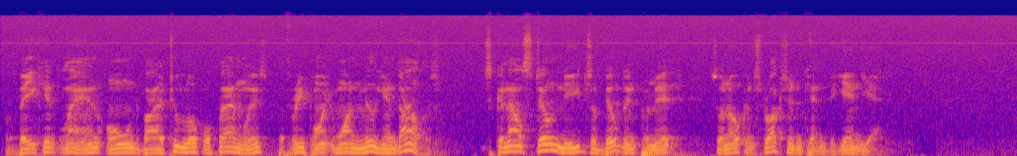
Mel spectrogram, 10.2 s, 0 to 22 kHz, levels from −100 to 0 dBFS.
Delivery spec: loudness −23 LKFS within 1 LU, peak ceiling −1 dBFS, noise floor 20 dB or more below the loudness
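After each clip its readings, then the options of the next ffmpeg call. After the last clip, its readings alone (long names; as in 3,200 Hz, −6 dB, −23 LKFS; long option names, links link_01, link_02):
interfering tone 7,000 Hz; level of the tone −52 dBFS; background noise floor −43 dBFS; target noise floor −46 dBFS; integrated loudness −26.0 LKFS; sample peak −13.5 dBFS; target loudness −23.0 LKFS
→ -af "bandreject=frequency=7000:width=30"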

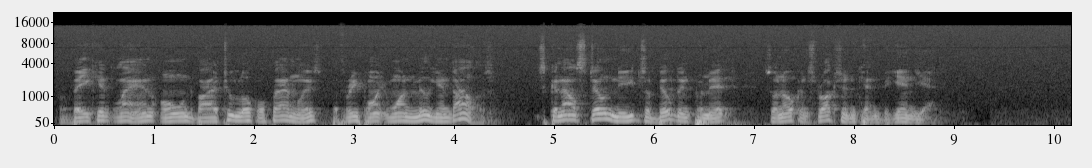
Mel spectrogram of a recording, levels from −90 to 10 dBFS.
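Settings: interfering tone none found; background noise floor −44 dBFS; target noise floor −47 dBFS
→ -af "afftdn=noise_reduction=6:noise_floor=-44"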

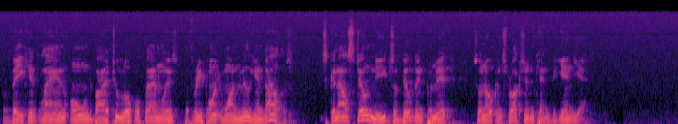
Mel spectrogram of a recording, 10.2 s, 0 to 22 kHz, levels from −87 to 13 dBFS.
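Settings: background noise floor −48 dBFS; integrated loudness −26.5 LKFS; sample peak −13.5 dBFS; target loudness −23.0 LKFS
→ -af "volume=3.5dB"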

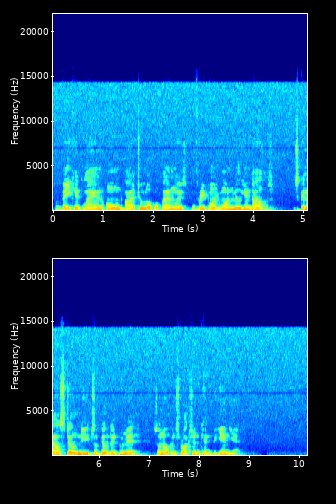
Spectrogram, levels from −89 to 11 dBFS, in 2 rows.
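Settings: integrated loudness −23.0 LKFS; sample peak −10.0 dBFS; background noise floor −45 dBFS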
